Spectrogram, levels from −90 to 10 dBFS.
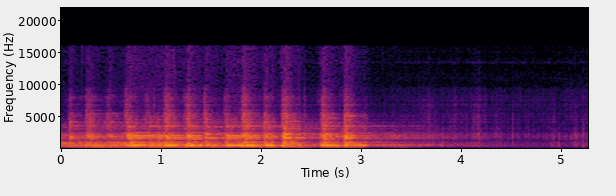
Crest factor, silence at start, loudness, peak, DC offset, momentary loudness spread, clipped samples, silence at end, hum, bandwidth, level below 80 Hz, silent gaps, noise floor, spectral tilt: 18 dB; 0 s; -17 LUFS; -2 dBFS; under 0.1%; 19 LU; under 0.1%; 1.1 s; none; 16 kHz; -64 dBFS; none; -51 dBFS; -1.5 dB/octave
